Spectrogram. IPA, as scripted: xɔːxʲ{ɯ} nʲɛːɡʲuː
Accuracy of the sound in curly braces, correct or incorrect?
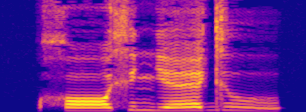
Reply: correct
